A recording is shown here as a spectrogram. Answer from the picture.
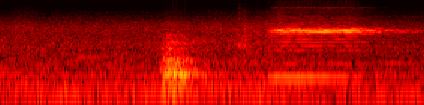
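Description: A short vehicle horn toot, a single steady note about half a second long, about one and a half seconds in. A brief sound comes just before it, about a second in.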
